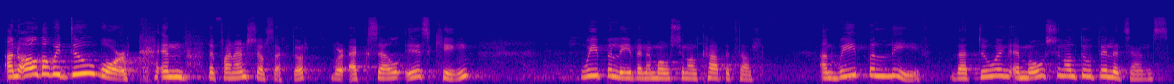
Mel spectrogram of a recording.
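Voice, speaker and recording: A woman's voice: a little high, animated, unhurried, darkish tone. A woman, giving an earnest, emphatic prepared talk on stage. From Iceland. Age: 40s. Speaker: conference speaker. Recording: long hall reverb.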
